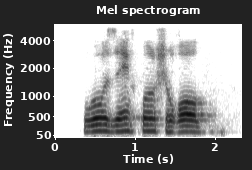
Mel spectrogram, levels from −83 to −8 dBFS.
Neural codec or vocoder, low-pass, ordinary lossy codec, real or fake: codec, 24 kHz, 0.9 kbps, WavTokenizer, medium speech release version 2; 5.4 kHz; AAC, 48 kbps; fake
